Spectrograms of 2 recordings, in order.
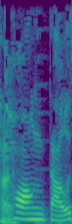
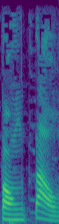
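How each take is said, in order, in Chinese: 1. 第一个词的开头是 T 音。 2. 第一个词的开头是 D 音。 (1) "T 咧就变D 咯" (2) "T 咧就变D 咯，所以烫豆就变咗冻豆啦"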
